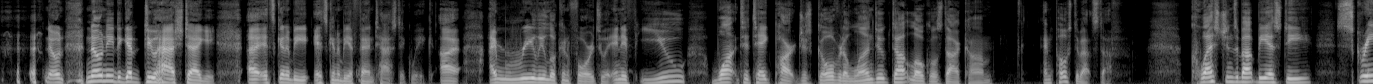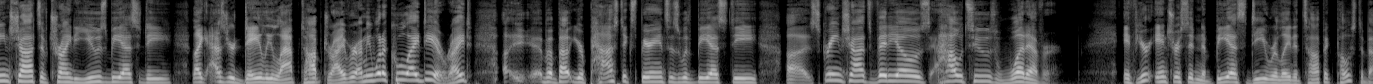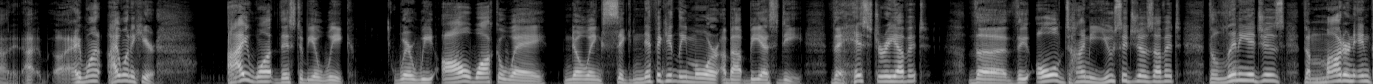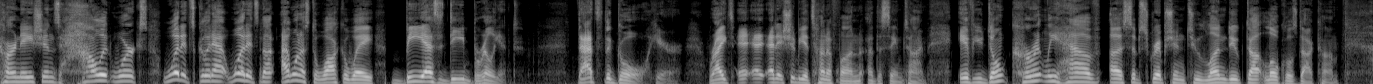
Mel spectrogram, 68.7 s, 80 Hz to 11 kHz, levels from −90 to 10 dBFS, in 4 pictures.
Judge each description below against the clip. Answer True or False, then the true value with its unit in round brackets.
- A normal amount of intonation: False (6.1 semitones)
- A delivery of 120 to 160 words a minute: True (150 wpm)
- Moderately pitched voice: True (155 Hz)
